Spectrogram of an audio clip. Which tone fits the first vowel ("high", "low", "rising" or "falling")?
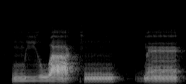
high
